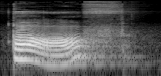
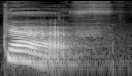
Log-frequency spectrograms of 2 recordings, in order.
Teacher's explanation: Donc, regardez bien que le son qaf, la langue va appuyer bien plus profondément au fond de la bouche, alors que kaf s'appuie légèrement vers le devant du fond du palais. Donc, le qaf a un son un peu plus éloigné et profond près de la gorge, près de l'entrée de la gorge, alors que kaf va être en avant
